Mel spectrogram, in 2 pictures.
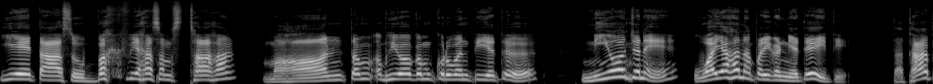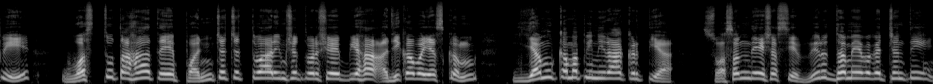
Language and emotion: Sanskrit, disgusted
